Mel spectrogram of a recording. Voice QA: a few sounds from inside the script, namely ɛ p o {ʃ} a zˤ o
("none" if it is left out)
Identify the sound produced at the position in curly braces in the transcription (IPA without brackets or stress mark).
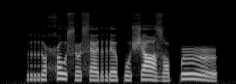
ʃ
